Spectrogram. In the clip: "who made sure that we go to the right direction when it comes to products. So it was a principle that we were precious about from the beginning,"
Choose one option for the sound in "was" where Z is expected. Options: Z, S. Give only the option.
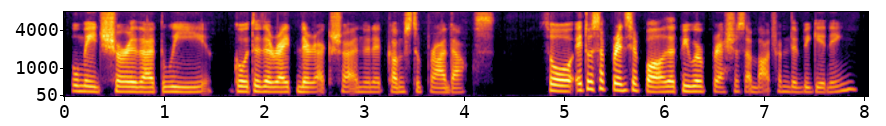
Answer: S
